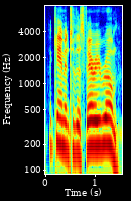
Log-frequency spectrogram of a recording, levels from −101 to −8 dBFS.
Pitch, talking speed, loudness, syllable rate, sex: 175 Hz, 235 wpm, -14 LUFS, 5.8 syllables/s, male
